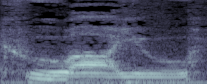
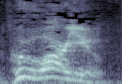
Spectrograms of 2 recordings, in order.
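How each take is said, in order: First: Slow, low and eerie; mock-menacing slow voice; slow, low drawn-out question. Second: High, loud startled question; hammed-up high alarm; shocked gasp. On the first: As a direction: stretch out each word low. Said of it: "He says". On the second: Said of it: "it's like gasps".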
